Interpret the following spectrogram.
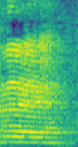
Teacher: रे होता है लुंठित व्यंजन या फिर प्रकंपित व्यंजन। इनके उच्चारण में जीभ कंपन करती है। जैसे कि हम बोल के देख लेते हैं रे, मतलब कि जीभ कांपती है, जीभ कंपन करती है, इसलिए इसे बोलते हैं लुंठित व्यंजन या फिर प्रकंपित व्यंजन।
